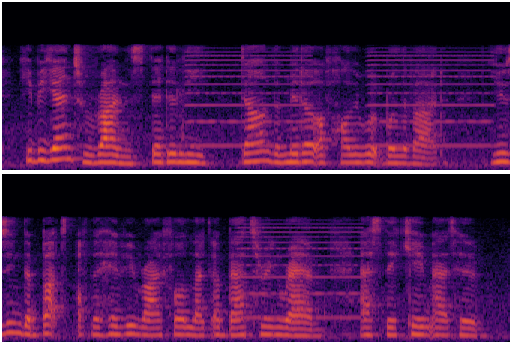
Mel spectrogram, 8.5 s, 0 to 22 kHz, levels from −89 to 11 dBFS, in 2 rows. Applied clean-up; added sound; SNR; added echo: none; Accordion; 12 dB; none.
